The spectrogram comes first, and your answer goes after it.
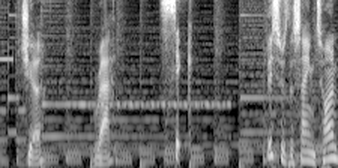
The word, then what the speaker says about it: Jurassic: years ago in the Late Jurassic period Jay rat sick this was the same time period as Brachiosaurus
